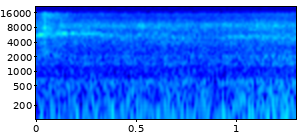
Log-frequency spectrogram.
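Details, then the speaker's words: Warm Kia Cerato 1.6 automatic in reverse after a new disc was fitted to cure an under-hood knock that wasn't the engine: steady low hum, knock gone. Normal running in reverse. "ничего не слышно дэшка По сравнению с тем что было Ну стук ушёл"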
